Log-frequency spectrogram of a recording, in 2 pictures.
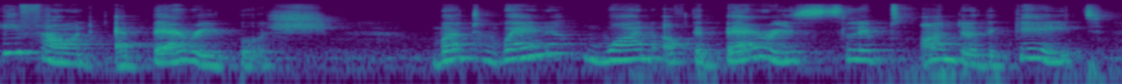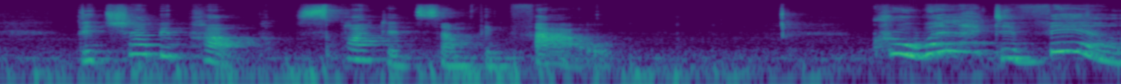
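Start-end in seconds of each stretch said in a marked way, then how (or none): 10.0-11.2 high, gasping, caught-breath exclamation. Narrator voicing the pup Raleigh spotting something under the gate, gasped. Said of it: "he gasped".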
